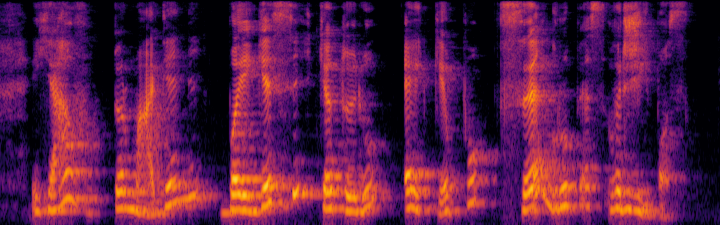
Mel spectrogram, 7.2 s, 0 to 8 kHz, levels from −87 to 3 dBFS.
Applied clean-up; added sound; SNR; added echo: none; none; none; none.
